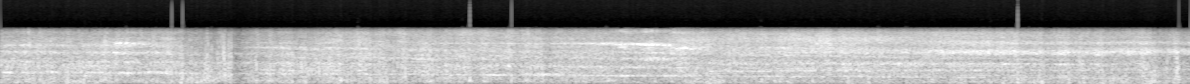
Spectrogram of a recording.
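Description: A Keihin-Tohoku Line electric commuter train runs past close by along the platform. Wheel and track noise is mixed with the whine of its electric motors, which shifts in pitch as it goes.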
